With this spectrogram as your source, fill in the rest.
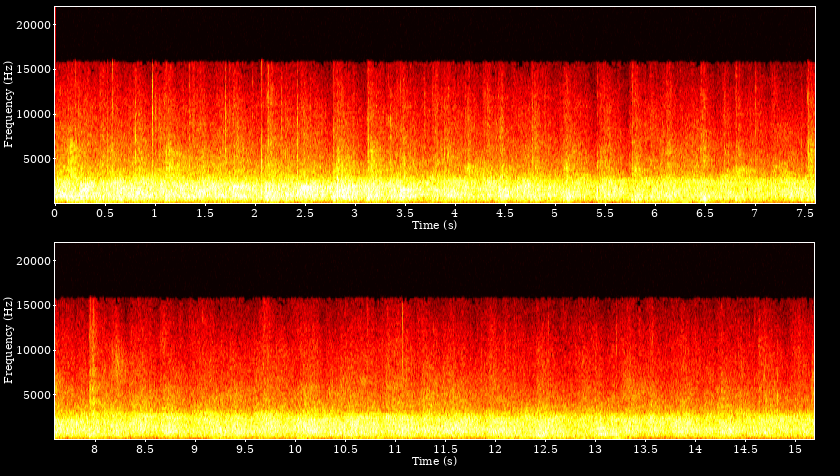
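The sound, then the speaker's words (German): Steady, sustained applause from an audience for a woman who taught religious education classes, a dense wash of clapping that holds at an even loudness for about fifteen seconds without a break. “Deshalb vor deinem großen Applaus zuerst mal einen dicken Applaus für dich,”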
